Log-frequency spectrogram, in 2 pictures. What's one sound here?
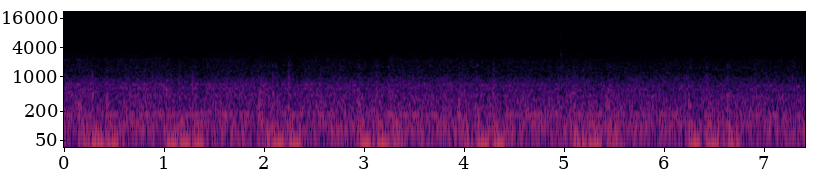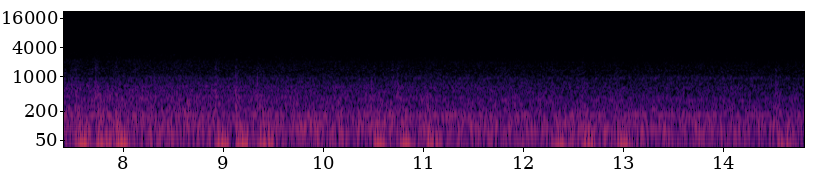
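Train wheels clatter rhythmically over rail joints.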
